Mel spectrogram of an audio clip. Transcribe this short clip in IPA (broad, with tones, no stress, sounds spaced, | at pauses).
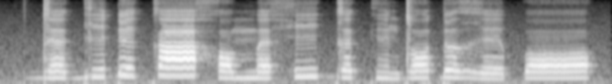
d ɛ˨ ɡ i˦ ɗ e˦ k aː˦ h ɔ˨ m ɛ˨ h iː˦ ɡ ɛ˧ k ĩ˨ d ɔ˧ ɗ ə˧ ɣ e˨ p ɔ˦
